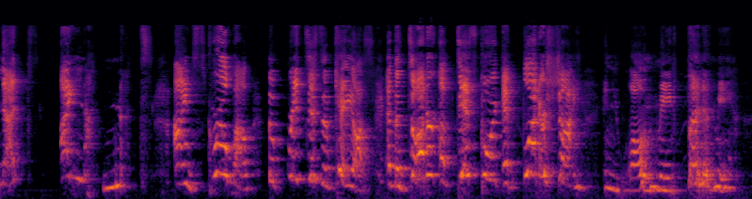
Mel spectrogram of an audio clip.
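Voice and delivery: put-on cartoon voice, high, swooping, bouncy, sing-song. Trying a voice after last-minute donations: Screwball character voice. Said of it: "I can kind of imitate Katie Constance".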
